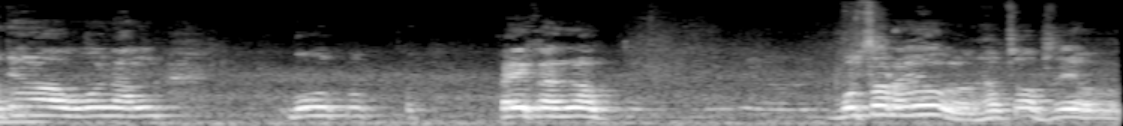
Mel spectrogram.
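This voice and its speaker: Long, frequent pauses break up a man's high-pitched speech. His pace is moderate and his pitch variation ordinary. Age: 80s+. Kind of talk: interview answer. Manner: casual, halting.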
